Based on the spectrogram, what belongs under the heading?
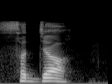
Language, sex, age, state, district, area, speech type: Punjabi, male, 18-30, Punjab, Fatehgarh Sahib, rural, read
